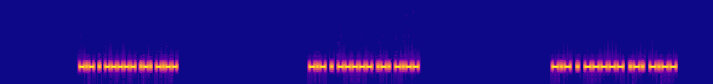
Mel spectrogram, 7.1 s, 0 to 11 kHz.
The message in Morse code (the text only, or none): KE0RY KE0RY KE0RY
